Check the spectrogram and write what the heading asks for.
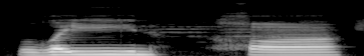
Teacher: न खा यह हलक के ऊपर वाले हिस्से से अदा होते हैं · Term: हरूफ हल्की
